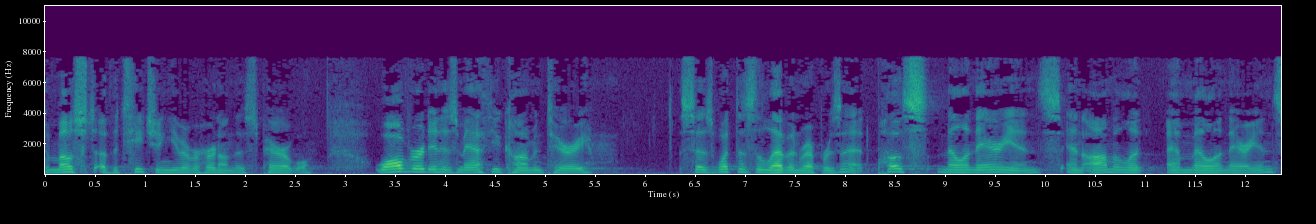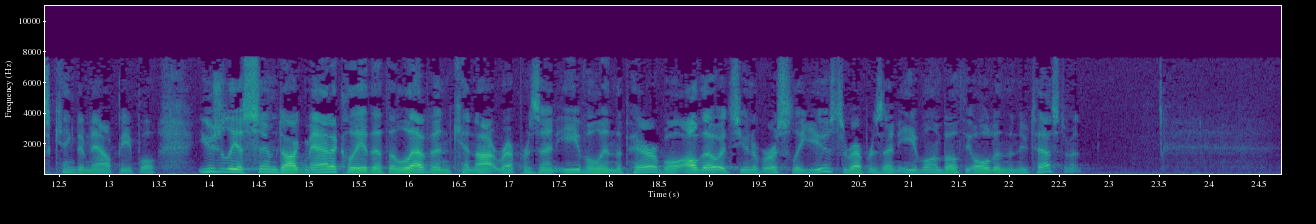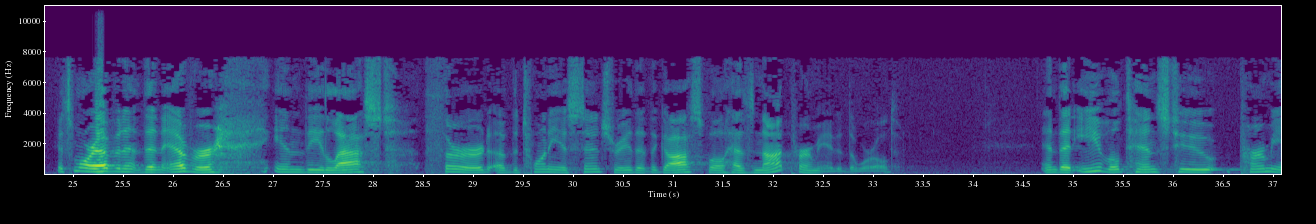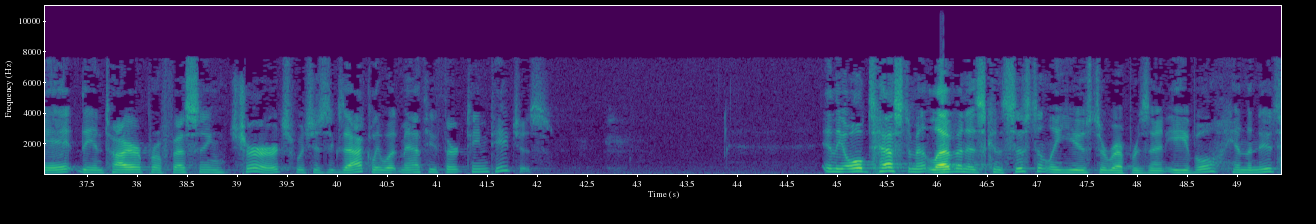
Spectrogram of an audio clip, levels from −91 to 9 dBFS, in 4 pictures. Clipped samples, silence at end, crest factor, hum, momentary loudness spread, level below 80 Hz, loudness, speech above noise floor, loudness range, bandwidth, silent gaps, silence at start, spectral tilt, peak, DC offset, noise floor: under 0.1%; 0 s; 24 dB; none; 16 LU; -64 dBFS; -24 LUFS; 38 dB; 14 LU; 8 kHz; none; 0 s; -4.5 dB/octave; 0 dBFS; under 0.1%; -62 dBFS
